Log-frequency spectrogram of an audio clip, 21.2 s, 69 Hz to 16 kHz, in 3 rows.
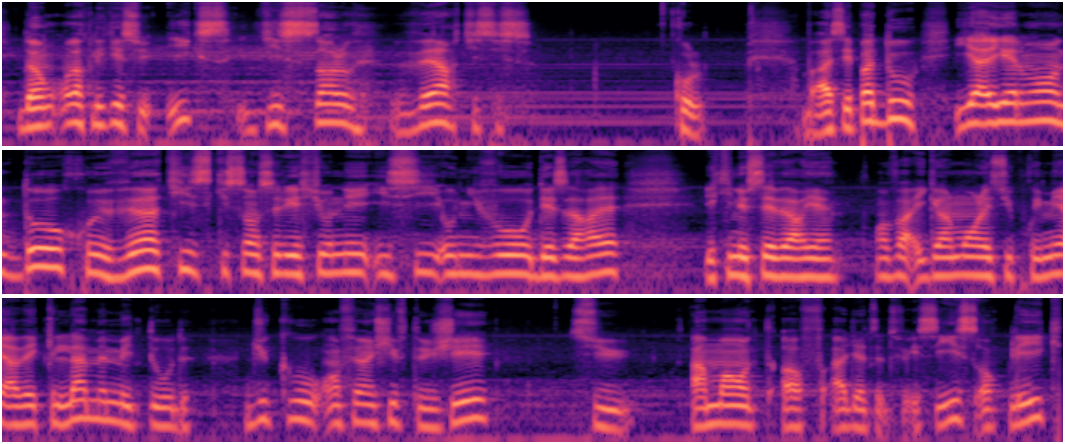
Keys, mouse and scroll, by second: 0.7 x, 6.5-7.4 scroll up 4, 7.4-8.8 ctrl+scroll down 2, 8.8 right click, 10.3 right click, 15.7-16.9 scroll down 6, 16.9 shift+g.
